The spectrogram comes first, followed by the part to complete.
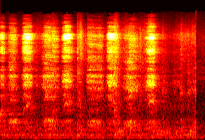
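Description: A person panting in rapid, audible breaths, about two or three a second, in fear, then stopping abruptly.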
